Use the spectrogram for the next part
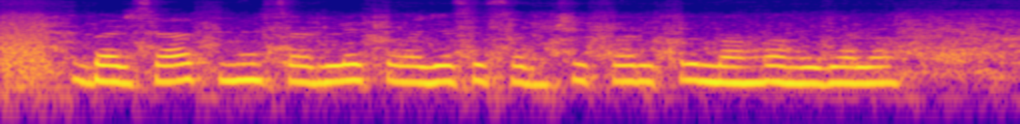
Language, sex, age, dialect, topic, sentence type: Bhojpuri, female, 25-30, Western, agriculture, statement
